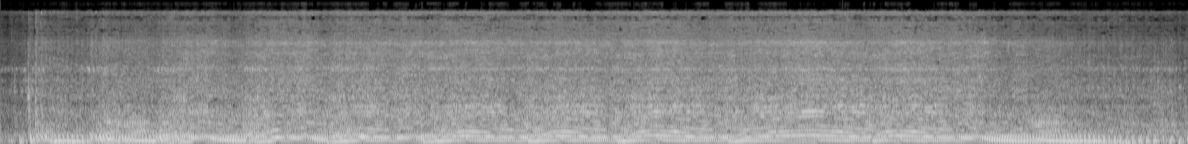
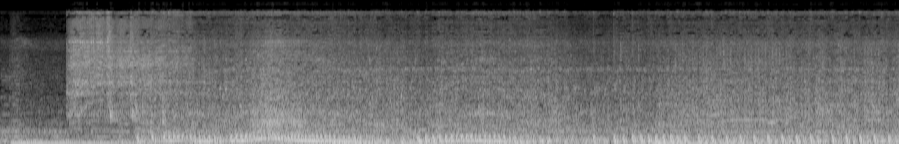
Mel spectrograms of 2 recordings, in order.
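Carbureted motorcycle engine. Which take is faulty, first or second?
second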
